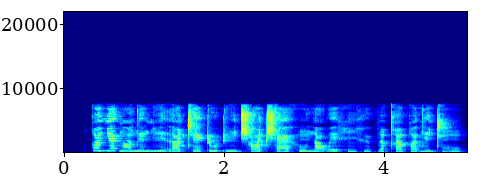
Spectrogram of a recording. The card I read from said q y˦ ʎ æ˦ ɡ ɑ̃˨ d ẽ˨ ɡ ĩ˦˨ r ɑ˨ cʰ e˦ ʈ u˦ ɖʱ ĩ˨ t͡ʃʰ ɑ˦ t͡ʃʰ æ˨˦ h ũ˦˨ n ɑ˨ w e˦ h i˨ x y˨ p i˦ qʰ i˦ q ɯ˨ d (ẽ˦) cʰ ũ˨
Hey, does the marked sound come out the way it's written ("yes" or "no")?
yes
